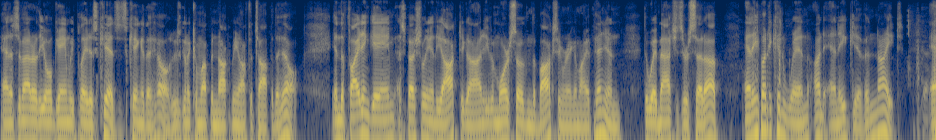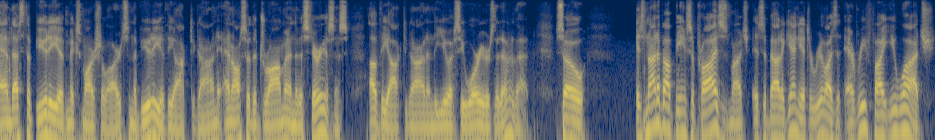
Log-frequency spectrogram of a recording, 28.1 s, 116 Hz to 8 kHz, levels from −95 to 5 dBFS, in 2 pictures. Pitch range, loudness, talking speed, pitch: 90-110 Hz, -17 LUFS, 240 wpm, 100 Hz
